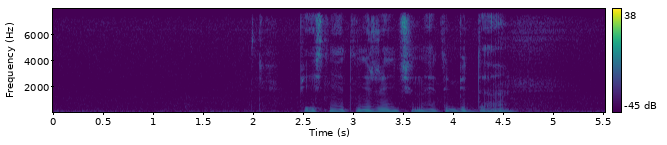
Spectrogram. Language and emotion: Russian, sad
